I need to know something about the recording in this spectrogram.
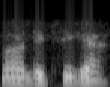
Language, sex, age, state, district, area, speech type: Assamese, male, 18-30, Assam, Lakhimpur, rural, conversation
